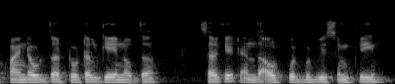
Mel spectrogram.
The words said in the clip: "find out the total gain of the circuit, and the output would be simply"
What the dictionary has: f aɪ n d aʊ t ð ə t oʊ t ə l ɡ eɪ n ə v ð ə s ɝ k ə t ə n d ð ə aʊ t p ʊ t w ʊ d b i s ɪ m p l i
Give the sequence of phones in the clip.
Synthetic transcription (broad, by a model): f aɪ n d aʊ t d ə t oʊ t ə l ɡ eɪ n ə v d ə s ɝ k ə t ə n d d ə aʊ t p ʊ t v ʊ d b i s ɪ m p l i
